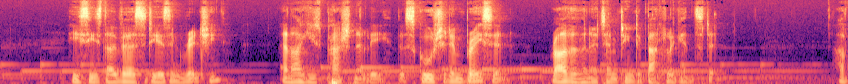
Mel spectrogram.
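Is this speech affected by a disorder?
No.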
